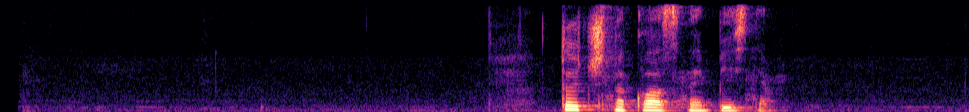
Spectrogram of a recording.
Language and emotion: Russian, positive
